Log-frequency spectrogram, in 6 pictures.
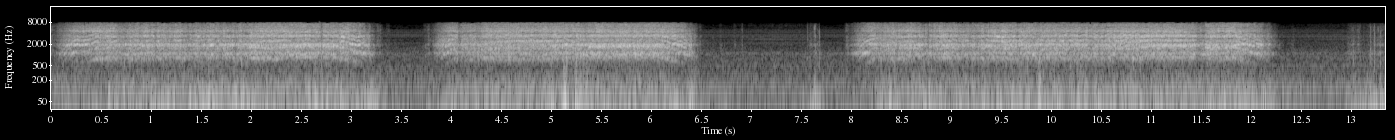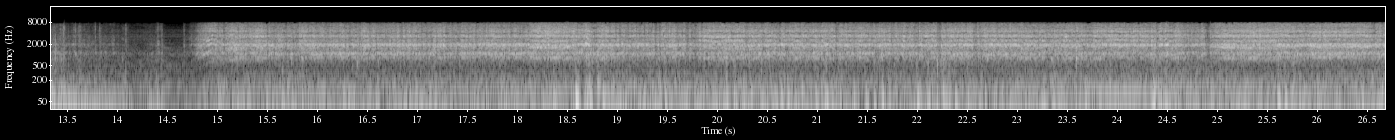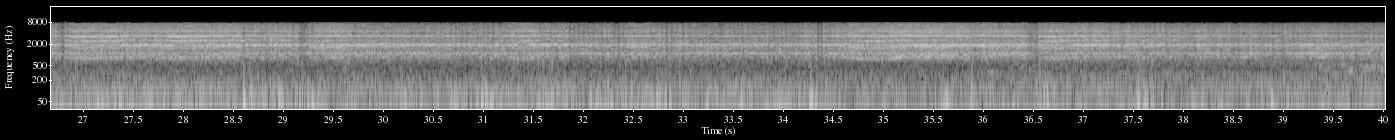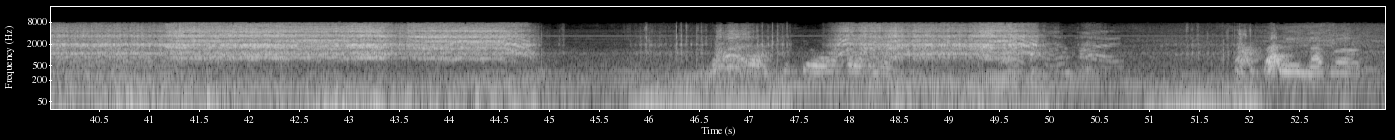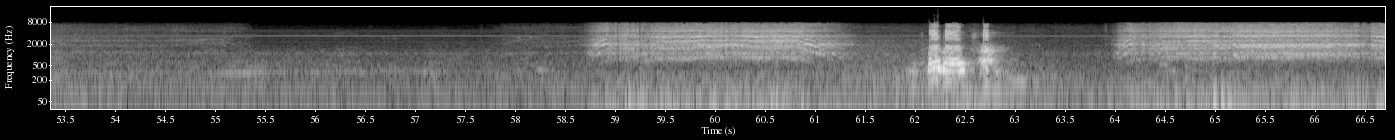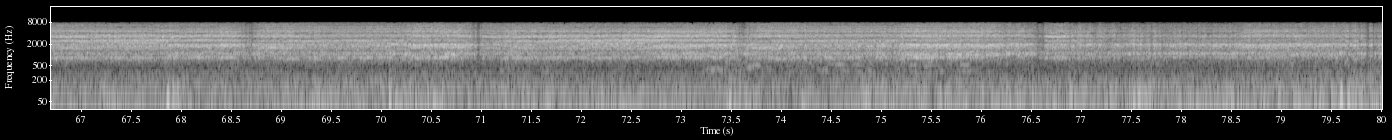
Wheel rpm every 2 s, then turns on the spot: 170, 110, 190, 40, 180, 210, 40, 90, 230, 230, 230, 230, 230, 230, 230, 230, 230, 230, 230, 230, 230, 220, 80, 20, 180, 20, 0, 0, 0, 90, 130, 10, 180, 220, 220, 210, 220, 220, 230, 230.
2-4 6-8 12-14 44-46 50-52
